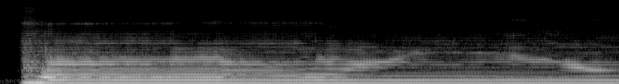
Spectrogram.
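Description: A didgeridoo drone that starts abruptly just after the start and holds one steady low note, its overtones sliding up and down a few times.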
